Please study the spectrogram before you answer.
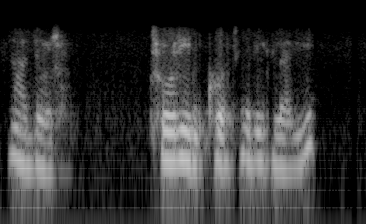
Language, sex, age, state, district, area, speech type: Nepali, female, 30-45, West Bengal, Kalimpong, rural, conversation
